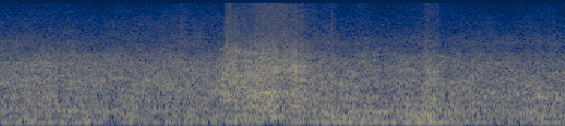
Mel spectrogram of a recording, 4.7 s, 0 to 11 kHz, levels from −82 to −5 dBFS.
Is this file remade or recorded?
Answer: remade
